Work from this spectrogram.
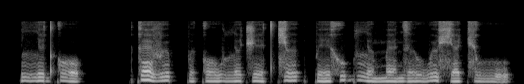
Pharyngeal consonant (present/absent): absent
